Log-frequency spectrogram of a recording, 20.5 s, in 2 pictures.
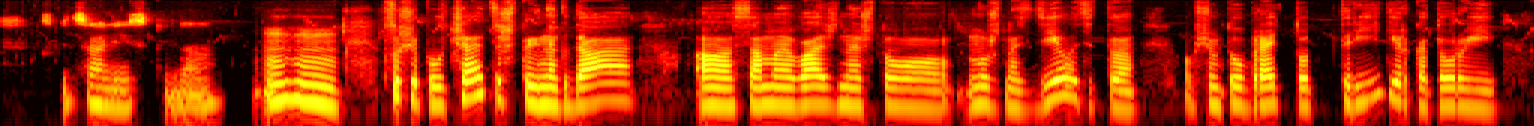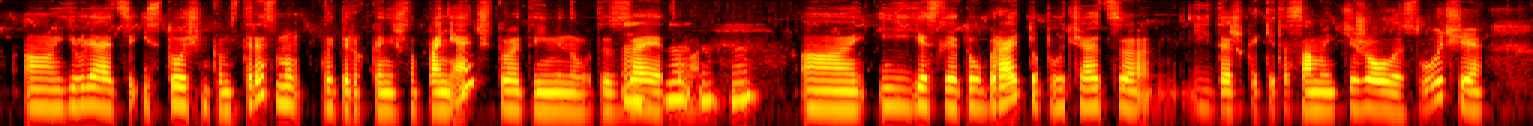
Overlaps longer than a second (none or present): none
